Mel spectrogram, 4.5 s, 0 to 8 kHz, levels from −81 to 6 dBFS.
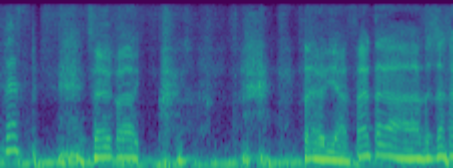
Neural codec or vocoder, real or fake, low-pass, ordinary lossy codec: codec, 16 kHz, 1.1 kbps, Voila-Tokenizer; fake; 7.2 kHz; MP3, 64 kbps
